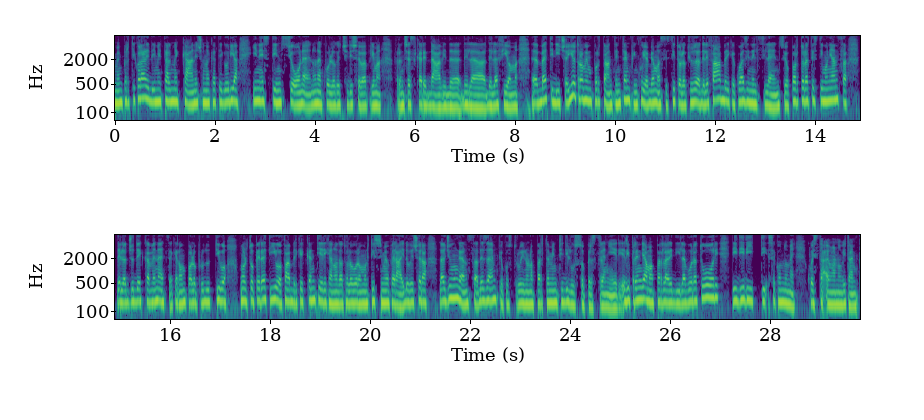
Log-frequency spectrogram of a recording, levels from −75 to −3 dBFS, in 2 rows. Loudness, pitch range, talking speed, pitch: -21 LUFS, 155-185 Hz, 180 wpm, 170 Hz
